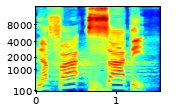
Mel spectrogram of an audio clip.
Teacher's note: یہ سا ہے سا، اس میں زبان نکالی جاتی ہے اور اس میں سیٹی کی آواز نہیں آتی، ٹھیک ہے. سین میں سیٹی کی آواز آتی ہے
